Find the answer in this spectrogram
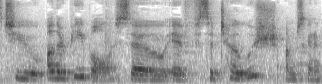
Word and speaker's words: Sato.sh: over the weekend called I'm not even sure how I would pronounce it, Sat. It's sat o, but then it's sh. So it's like Satoshi, like Satoshi.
